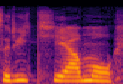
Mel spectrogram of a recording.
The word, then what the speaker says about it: Richiamo: And yes, the name Richiamo actually pronounced as Richiamo. It is an Italian word translated to call.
